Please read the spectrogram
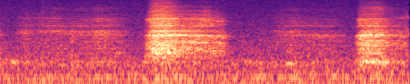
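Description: A man breathing hard from push-up exertion: a long, loud breath about one and a half seconds in and a shorter one near the end.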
